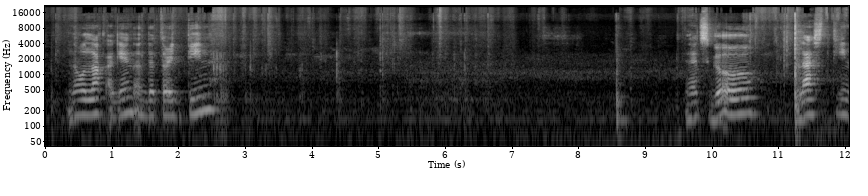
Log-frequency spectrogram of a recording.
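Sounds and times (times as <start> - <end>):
trading cards rustling: 0.0 - 7.9, 10.2 - 12.0
low room hum: 0.0 - 12.0.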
